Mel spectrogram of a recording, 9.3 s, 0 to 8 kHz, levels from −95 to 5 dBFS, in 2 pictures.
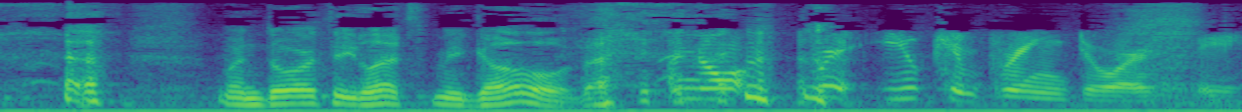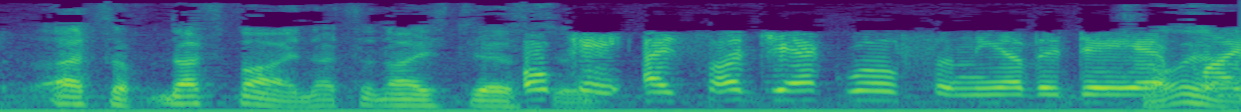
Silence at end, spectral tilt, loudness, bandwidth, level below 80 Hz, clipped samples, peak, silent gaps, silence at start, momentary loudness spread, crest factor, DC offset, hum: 0 s; -6 dB/octave; -19 LUFS; 7.6 kHz; -52 dBFS; under 0.1%; -2 dBFS; none; 0 s; 7 LU; 16 dB; 3%; none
